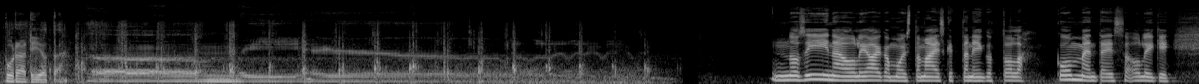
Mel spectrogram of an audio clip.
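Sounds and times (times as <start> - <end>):
speech: 0.0 - 2.5, 7.8 - 11.9
horse hooves clip-clopping while riding on the steppes: 0.0 - 6.8.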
